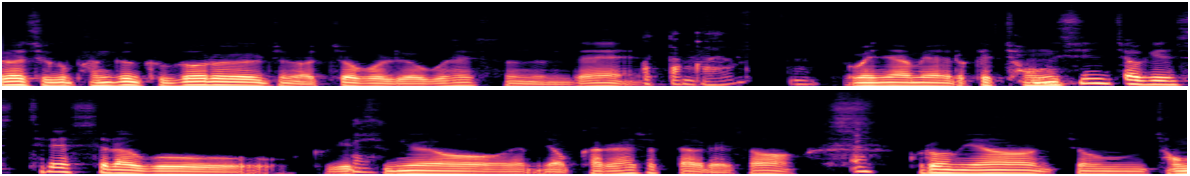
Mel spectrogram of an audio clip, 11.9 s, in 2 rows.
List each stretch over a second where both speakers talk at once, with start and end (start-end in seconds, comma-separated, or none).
none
